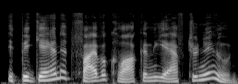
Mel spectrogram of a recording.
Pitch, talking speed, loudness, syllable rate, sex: 175 Hz, 200 wpm, -19 LUFS, 5.4 syllables/s, male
